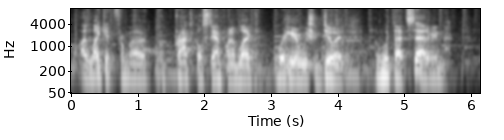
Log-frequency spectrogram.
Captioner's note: none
